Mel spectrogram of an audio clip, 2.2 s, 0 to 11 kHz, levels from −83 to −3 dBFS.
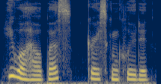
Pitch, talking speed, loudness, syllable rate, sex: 205 Hz, 165 wpm, -19 LUFS, 5.1 syllables/s, female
